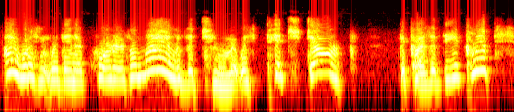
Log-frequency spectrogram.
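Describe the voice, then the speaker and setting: An actress playing a scheming, cold-blooded wife in an early 1980s radio mystery, with deliberate, dramatic delivery. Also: female voice, a little high, sing-song, no echo. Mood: alarmed, suspicious. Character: scheming, cold-blooded wife who poisoned her husband. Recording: muffled lo-fi 1981 AM radio recording.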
